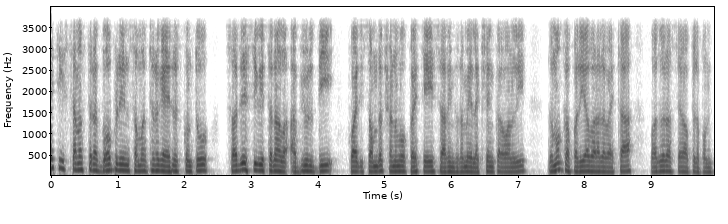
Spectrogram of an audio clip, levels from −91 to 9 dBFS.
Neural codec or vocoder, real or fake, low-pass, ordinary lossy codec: codec, 16 kHz, 0.4 kbps, LongCat-Audio-Codec; fake; 3.6 kHz; none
